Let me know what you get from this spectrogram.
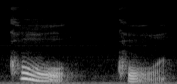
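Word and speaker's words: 高校: get high school and that's pronounced call call now it's translated as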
